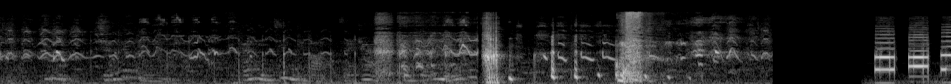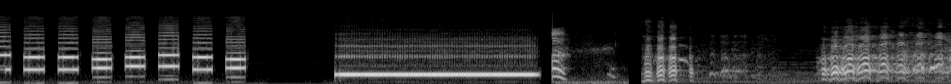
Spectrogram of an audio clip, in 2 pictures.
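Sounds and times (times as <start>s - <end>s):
long steady telephone tone: 12.8s - 15.0s.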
